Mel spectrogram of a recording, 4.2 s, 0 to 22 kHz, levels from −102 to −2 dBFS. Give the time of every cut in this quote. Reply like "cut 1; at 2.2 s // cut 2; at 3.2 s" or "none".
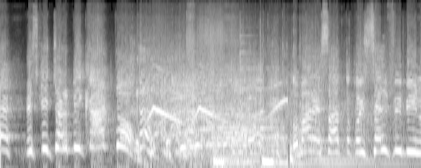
cut 1; at 2.8 s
